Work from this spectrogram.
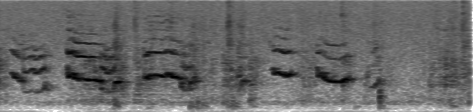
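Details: Chihuahua puppies at a kennel, indoors: a series of short, high, whiny whimpers, each bending upward then down, about six in under five seconds, with faint rustling between them.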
